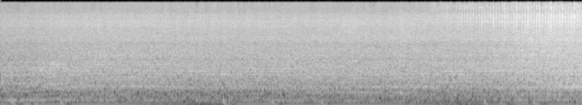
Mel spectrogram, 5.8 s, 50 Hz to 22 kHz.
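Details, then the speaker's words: 2013 Nissan Qashqai, 1.6 engine, JF015 CVT at 90,000 km, after repair of a noisy CVT. Idling in Drive with the brake off, the engine ticks over evenly. No whine, grind or clunk from the gearbox, just a steady hum; the original noise is gone. "звука постороннего нет"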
